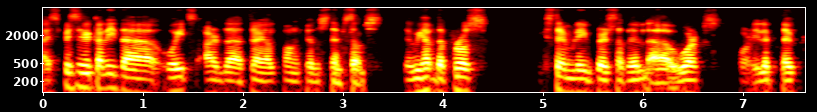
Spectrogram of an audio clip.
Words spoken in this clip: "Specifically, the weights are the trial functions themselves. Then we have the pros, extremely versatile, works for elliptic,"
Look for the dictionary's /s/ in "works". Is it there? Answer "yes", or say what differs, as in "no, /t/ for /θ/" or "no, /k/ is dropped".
yes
